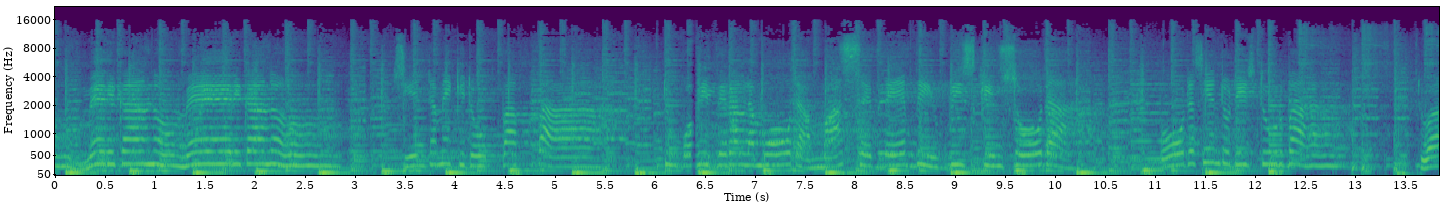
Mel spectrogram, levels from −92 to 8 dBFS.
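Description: At 6.37 to 6.43 s, AAC frame loss with muting leaves a brief dip of about 43 ms, consistent with one zeroed frame faded by overlapping windows.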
